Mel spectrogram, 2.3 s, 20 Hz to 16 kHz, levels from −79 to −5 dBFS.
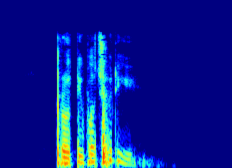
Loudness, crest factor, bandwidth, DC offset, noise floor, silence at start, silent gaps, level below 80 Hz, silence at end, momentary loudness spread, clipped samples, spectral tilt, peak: -26 LUFS; 26 dB; 8.2 kHz; under 0.1%; -83 dBFS; 0.55 s; none; -50 dBFS; 0.95 s; 11 LU; under 0.1%; -6 dB/octave; -4 dBFS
